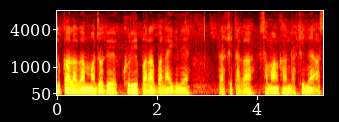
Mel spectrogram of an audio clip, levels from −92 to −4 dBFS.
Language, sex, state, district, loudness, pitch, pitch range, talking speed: Nagamese, male, Nagaland, Dimapur, -20 LUFS, 85 Hz, 80-90 Hz, 135 wpm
